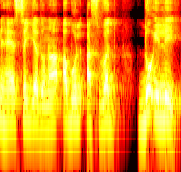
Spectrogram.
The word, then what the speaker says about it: دؤلی: سیدنا ابو الاسود دؤلی۔ اس کا تلفظ سن لیجئے، دؤلی، یہ حمزہ ہے اور اس کے بعد لام ہے، دؤلی، یعنی اس کو کوئی کاف نہ پڑھ دے، یہ دوئکی نہیں ہے لکھا ہوا، دؤلی۔ مشہور نحات، اس علم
